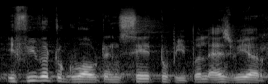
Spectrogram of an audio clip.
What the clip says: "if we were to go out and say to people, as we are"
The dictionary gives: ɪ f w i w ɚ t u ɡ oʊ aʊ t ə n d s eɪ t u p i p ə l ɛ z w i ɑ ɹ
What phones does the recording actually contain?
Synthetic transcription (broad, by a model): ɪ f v i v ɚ t u ɡ oʊ aʊ t ə n d s eɪ t u p i p ə l ɛ z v i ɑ ɹ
